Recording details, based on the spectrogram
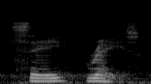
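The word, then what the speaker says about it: Seres: the race he's from known as the say rays s-e-r-e-s but pronounced say rays their whole race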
